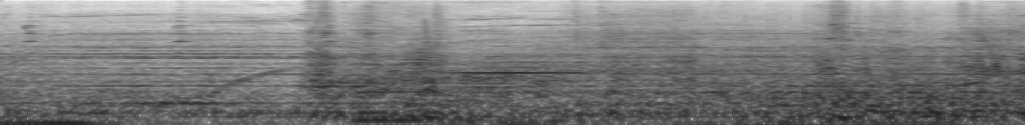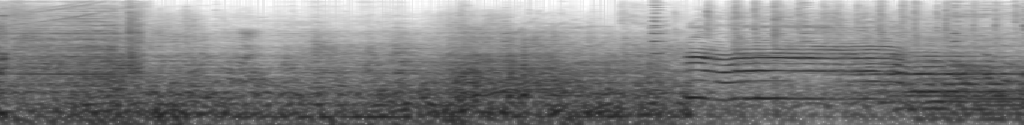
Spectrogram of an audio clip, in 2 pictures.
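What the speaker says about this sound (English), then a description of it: "There's the train." A train rumbles steadily past on the Millennium Falcon: Smuggler's Run ride amid loud ride noise and music, with clanking and shouts rising over the continuous roar.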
